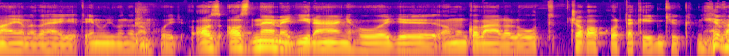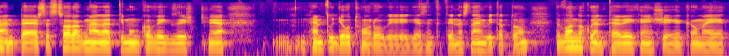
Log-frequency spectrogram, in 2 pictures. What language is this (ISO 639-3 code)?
hun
